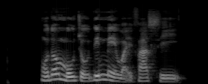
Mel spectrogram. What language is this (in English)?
Cantonese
